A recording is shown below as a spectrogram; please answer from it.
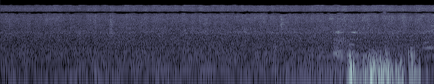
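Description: Steady rain falling on wet paving, an even hiss. Near the end, a brief low rumble of thuds.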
